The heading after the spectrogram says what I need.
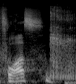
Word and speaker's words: Fouras: îles mon candidat alors les puristes les plus riches ne prononce pas de s père fouras bon alors tout le monde doit donner à romain tout le monde dit père fouras mais en fait quand on demande au père fouras parce que j'ai eu l'occasion de rencontrer quelques fois quand même et bien en fait et voilà il précise que le s ne se prononce pas mais est très peu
